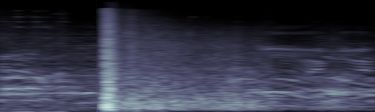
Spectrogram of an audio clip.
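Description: A single sharp blast from a firecracker or stun grenade during a riot in Israel, loud and sudden, followed by a lingering rumble of crowd noise with a voice speaking over it.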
